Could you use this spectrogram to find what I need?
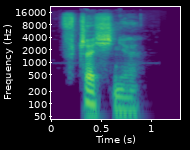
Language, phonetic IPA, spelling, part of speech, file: Polish, [ˈft͡ʃɛɕɲɛ], wcześnie, adverb, Pl-wcześnie.ogg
